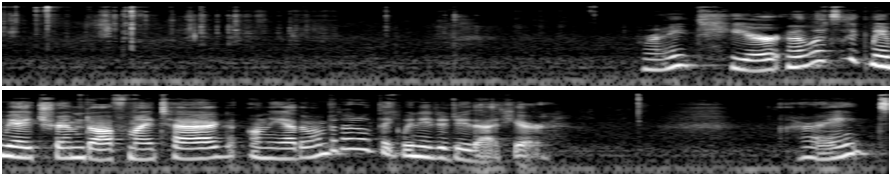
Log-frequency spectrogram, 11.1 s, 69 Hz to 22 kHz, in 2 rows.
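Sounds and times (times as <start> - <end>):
paper rustling: 0.0 - 3.6
low steady hum: 0.0 - 11.0.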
